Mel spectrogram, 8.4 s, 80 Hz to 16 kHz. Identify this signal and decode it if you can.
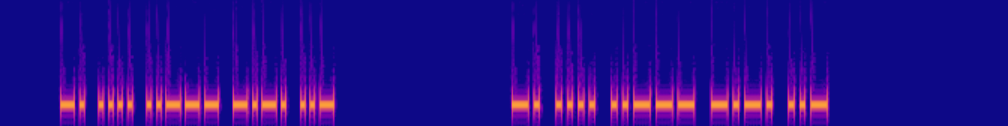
Morse code, heard as a keyed tone, about 29 wpm, 700 Hz. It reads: NH2CU NH2CU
